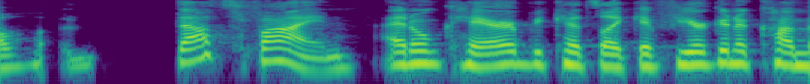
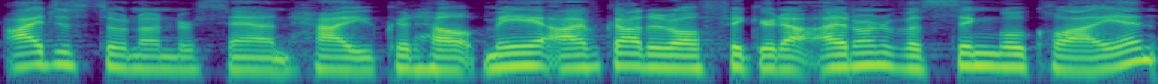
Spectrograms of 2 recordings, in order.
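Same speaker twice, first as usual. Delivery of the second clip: ordinary talk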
